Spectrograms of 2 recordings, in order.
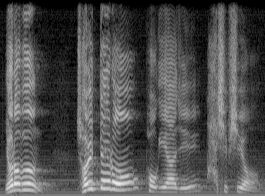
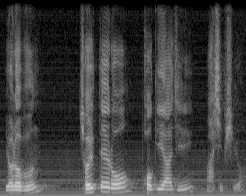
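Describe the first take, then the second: First: It is shouted with full force. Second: It is said somewhat louder.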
